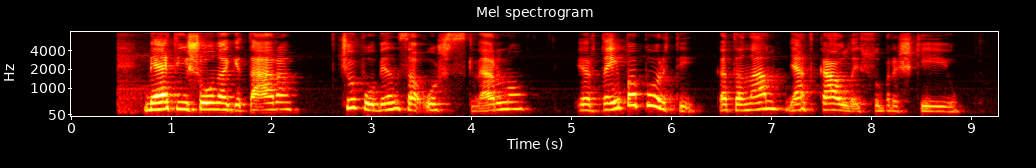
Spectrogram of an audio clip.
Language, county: Lithuanian, Marijampolė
